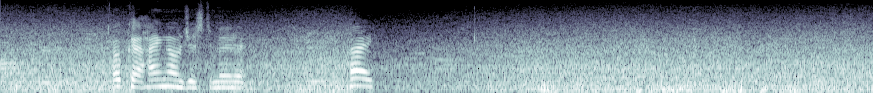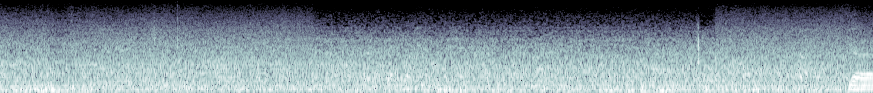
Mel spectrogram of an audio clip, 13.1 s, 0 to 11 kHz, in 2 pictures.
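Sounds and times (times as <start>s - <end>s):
river rapids rushing: 0.0s - 13.0s
wind buffeting microphone: 0.0s - 13.0s.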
